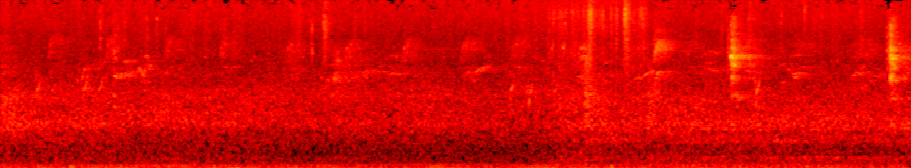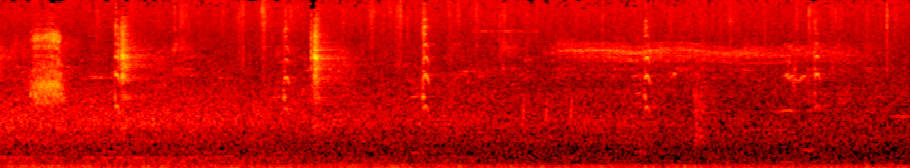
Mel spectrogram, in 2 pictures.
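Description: Birds calling: a scatter of short, sharp high calls, a louder one about nine and a half seconds in, and a longer high trill around fifteen seconds, over a steady low rumble.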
